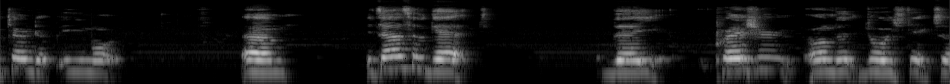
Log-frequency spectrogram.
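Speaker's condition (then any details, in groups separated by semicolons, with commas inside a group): Cerebral palsy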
